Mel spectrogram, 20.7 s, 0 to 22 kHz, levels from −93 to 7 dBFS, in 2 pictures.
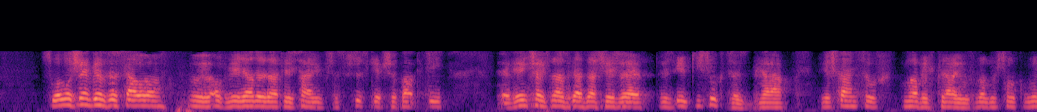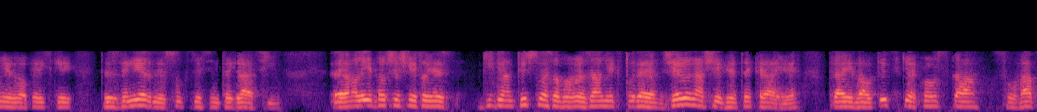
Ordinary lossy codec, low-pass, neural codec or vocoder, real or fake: AAC, 16 kbps; 7.2 kHz; codec, 16 kHz, 1 kbps, FreqCodec, smaller model; fake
